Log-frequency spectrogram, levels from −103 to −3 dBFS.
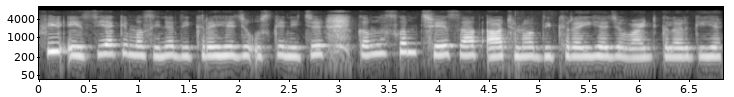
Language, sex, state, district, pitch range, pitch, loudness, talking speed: Hindi, female, Chhattisgarh, Korba, 220-250 Hz, 230 Hz, -19 LUFS, 220 wpm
